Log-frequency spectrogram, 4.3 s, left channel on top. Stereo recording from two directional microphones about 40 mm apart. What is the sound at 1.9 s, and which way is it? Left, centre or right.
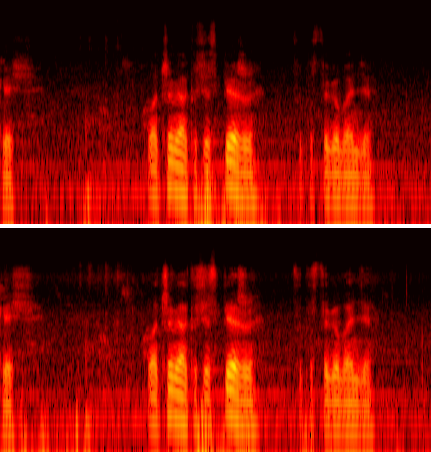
Speech, left.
